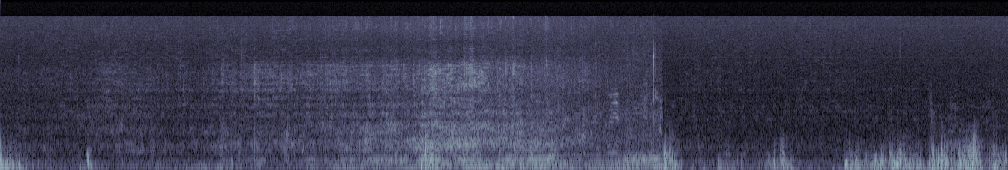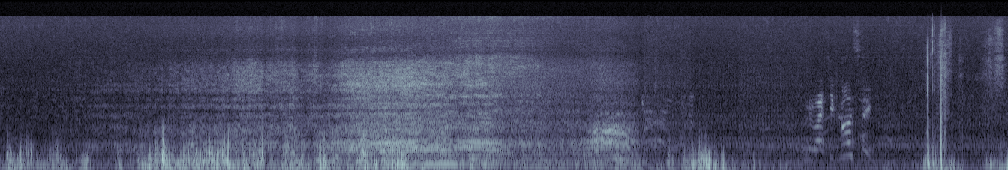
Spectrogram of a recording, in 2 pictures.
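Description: Four-wheel-drive engines revving and labouring as the vehicles crawl through deep mud and standing water, the engine note rising and falling with the throttle. The engines are loudest in two swells, about a quarter of the way in and again from about two-thirds in, with tyres churning and splashing through the ruts.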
